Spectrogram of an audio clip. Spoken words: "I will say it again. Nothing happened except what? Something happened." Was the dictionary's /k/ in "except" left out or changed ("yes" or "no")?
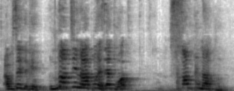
yes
